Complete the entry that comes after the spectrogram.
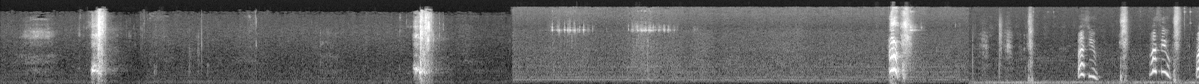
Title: Try Not To Laugh At These Funny Sneezing Dogs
